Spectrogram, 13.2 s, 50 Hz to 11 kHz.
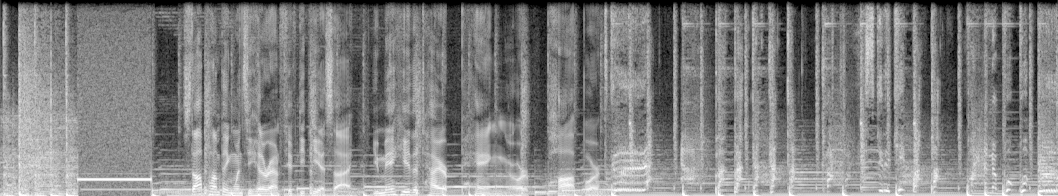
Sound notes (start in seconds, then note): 1.0 beep; 8.4 beatboxing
